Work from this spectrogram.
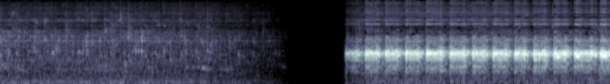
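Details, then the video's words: Koi pond at night-like quiet: soft background hiss, a second of silence, then a four-lined tree frog bursts in with loud, quick pulsed calls on a single mid pitch for the remaining few seconds. "SOUND OF THE FROG ON KOI POUND"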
